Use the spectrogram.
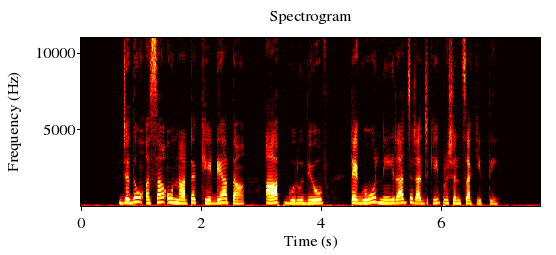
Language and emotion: Punjabi, neutral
